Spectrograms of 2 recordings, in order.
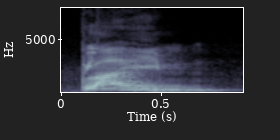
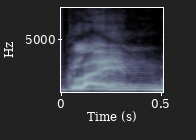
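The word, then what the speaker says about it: climb: जैसे क्लाइम, इसको हम क्लाइंब नहीं पढ़ेंगे, इसको हम क्लाइम पढ़ेंगे, क्लाइम।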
